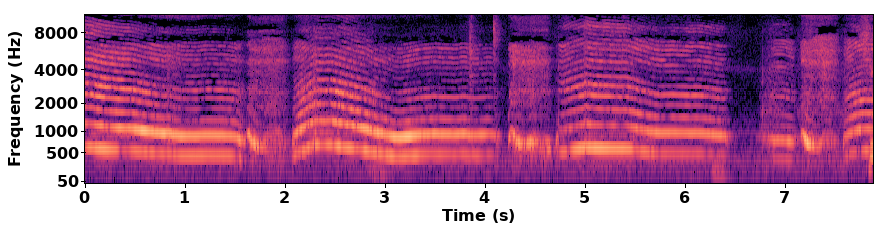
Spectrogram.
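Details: Young girl crying because Papa Roldz is going back to Dubai: long, sustained wailing cries with brief breaths between; ordinary upset crying.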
